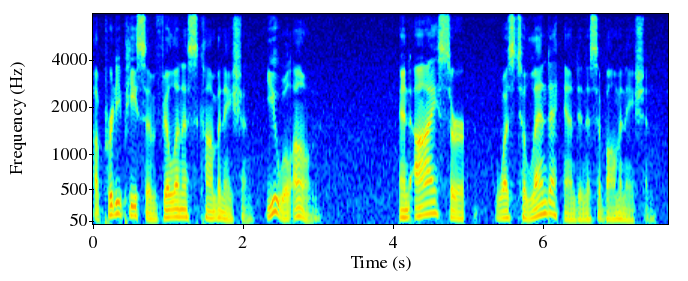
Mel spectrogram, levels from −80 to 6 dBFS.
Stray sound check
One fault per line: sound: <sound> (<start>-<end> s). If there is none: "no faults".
sound: dropout (4.9-5.1 s)
sound: dropout (6.2-6.3 s)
